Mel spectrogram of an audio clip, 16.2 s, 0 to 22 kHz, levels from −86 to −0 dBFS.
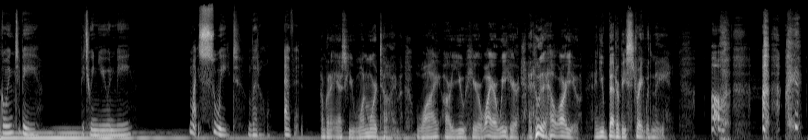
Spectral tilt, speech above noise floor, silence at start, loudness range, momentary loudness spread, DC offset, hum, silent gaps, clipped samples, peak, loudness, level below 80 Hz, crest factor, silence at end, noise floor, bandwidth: -4 dB/octave; 36 dB; 0 s; 8 LU; 18 LU; under 0.1%; none; none; under 0.1%; -6 dBFS; -27 LUFS; -36 dBFS; 22 dB; 0.2 s; -63 dBFS; 19 kHz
